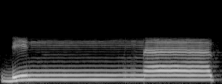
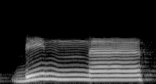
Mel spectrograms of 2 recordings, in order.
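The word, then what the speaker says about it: النَّاس: Sekali lagi perhatikan kalimat binnas. Kita tidak membacanya dengan tergesa-gesa menjadi binas, tetapi tahan suara kita.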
